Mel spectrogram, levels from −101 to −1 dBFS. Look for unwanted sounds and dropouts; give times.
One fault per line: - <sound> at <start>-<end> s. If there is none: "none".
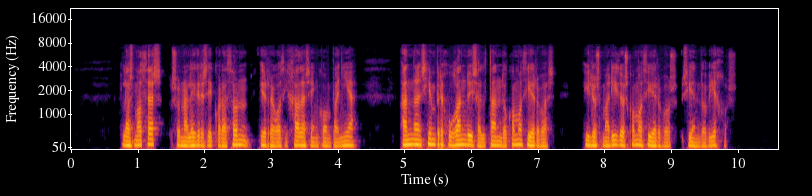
none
